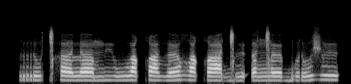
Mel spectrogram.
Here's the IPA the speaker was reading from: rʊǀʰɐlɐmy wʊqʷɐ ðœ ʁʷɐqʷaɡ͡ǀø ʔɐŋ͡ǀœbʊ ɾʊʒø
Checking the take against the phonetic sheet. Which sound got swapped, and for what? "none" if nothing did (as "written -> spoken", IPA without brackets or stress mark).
none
